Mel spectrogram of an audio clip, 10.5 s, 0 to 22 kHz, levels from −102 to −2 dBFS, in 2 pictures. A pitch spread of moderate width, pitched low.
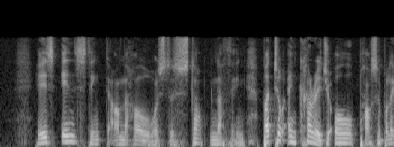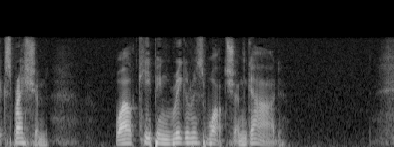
Yes: average, 4.8 semitones; low, 115 Hz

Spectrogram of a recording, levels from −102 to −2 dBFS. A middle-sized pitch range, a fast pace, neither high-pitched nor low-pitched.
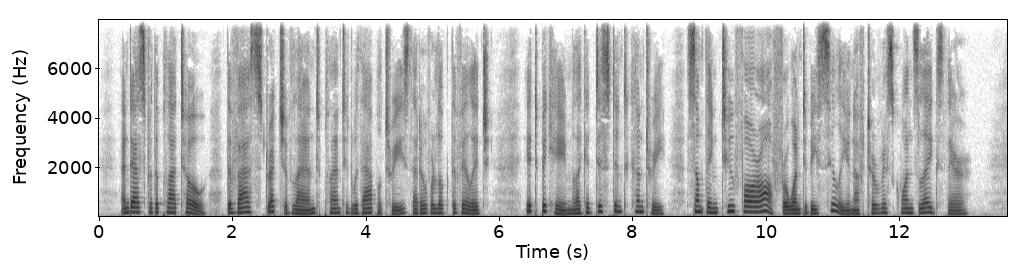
No: average, 4.3 semitones; average, 170 wpm; medium, 170 Hz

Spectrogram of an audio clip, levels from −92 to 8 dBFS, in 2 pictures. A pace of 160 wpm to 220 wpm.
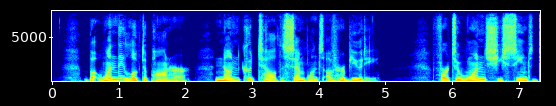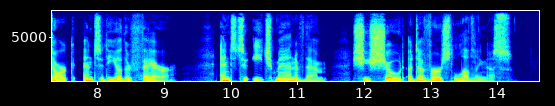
No: average, 150 wpm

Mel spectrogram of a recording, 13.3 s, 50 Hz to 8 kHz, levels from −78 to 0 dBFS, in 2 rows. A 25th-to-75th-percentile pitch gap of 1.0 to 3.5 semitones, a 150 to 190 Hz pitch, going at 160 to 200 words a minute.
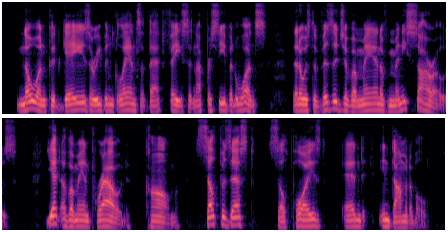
No: narrow, 2.4 semitones; low, 120 Hz; average, 170 wpm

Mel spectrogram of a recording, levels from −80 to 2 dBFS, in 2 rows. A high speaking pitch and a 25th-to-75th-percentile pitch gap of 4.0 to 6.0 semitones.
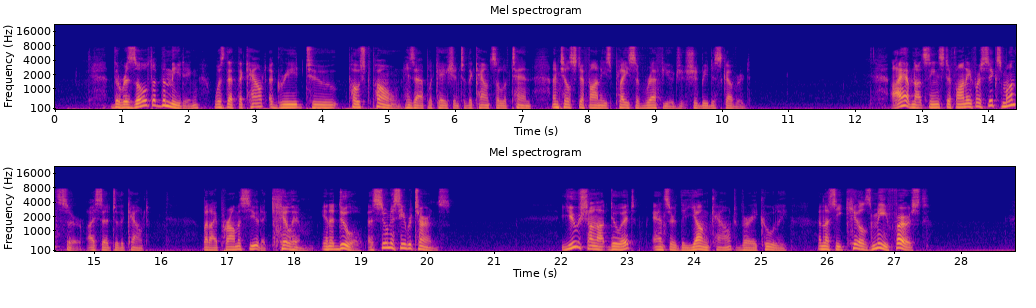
No: low, 125 Hz; average, 4.4 semitones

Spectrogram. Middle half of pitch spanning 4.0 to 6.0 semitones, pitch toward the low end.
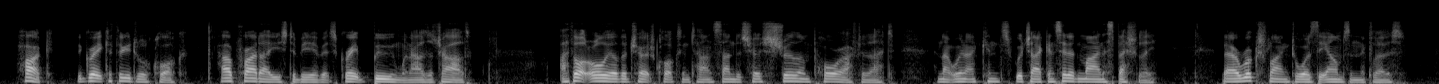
No: average, 3.2 semitones; low, 120 Hz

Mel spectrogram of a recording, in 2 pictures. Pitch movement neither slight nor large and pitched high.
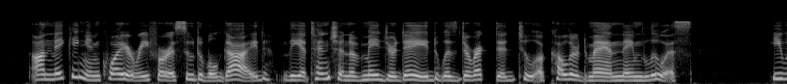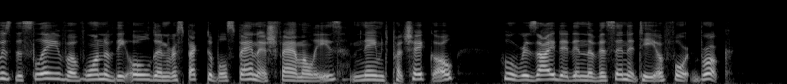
Yes: average, 3.8 semitones; high, 210 Hz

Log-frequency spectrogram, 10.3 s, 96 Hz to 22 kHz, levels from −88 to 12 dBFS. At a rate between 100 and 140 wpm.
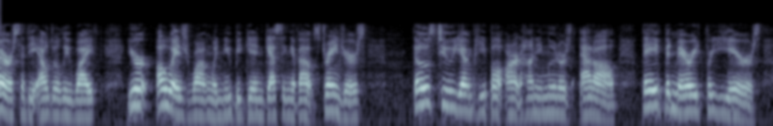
No: average, 150 wpm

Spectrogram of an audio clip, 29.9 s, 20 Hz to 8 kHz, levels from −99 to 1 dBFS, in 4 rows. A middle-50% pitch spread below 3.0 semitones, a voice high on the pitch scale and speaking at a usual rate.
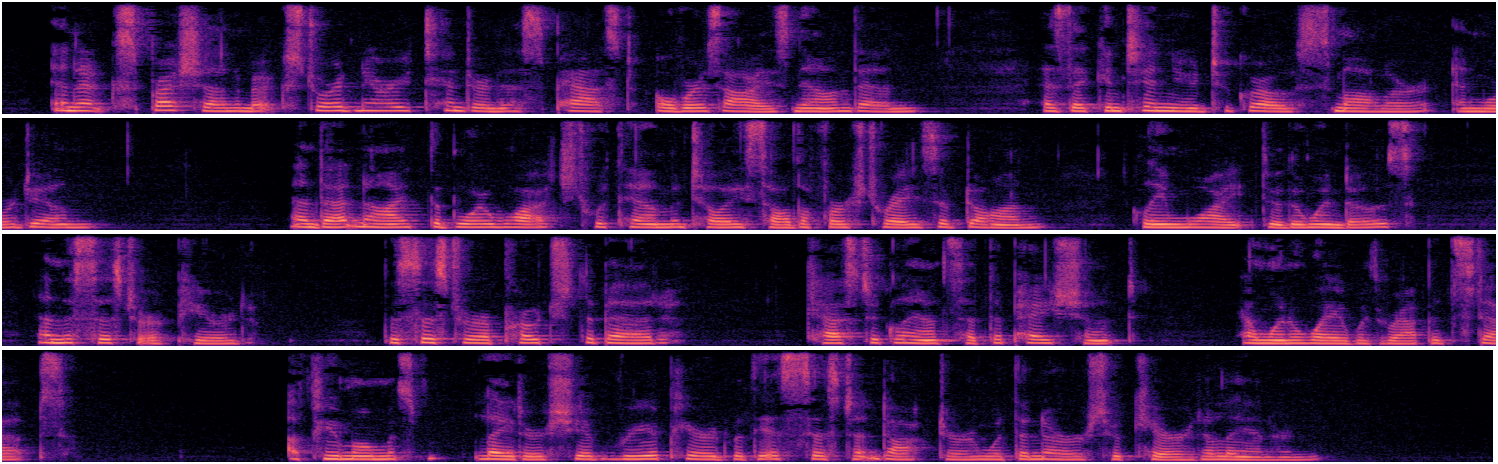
Yes: narrow, 2.4 semitones; high, 225 Hz; average, 170 wpm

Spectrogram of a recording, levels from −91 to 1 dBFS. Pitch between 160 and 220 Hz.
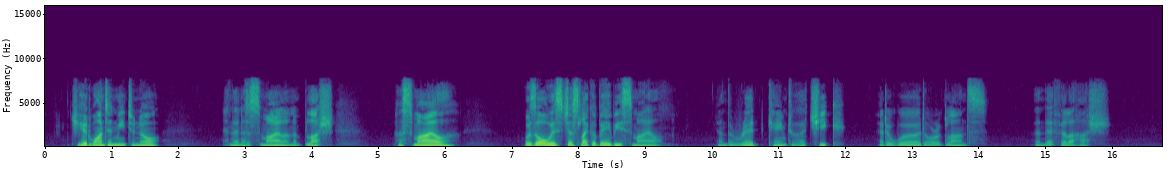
No: low, 120 Hz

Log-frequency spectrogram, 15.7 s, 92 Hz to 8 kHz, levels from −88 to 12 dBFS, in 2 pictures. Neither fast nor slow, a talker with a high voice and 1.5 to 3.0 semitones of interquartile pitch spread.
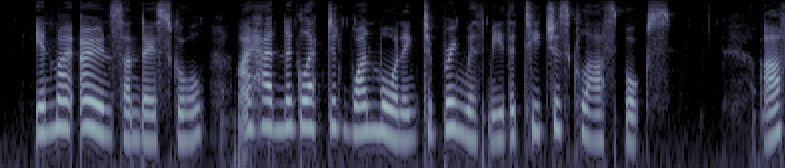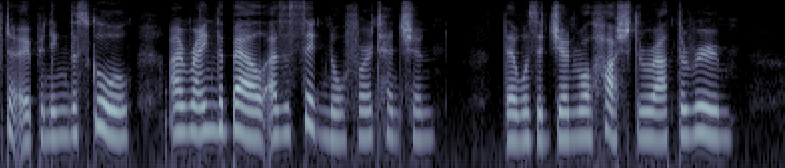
No: average, 150 wpm; high, 215 Hz; average, 3.7 semitones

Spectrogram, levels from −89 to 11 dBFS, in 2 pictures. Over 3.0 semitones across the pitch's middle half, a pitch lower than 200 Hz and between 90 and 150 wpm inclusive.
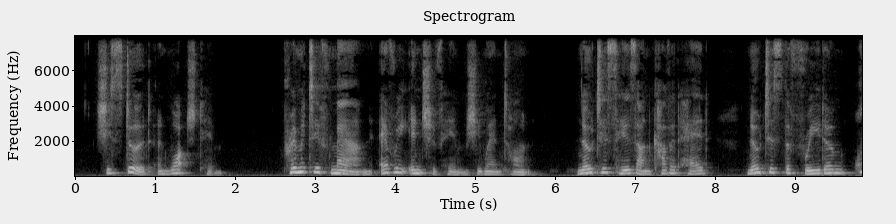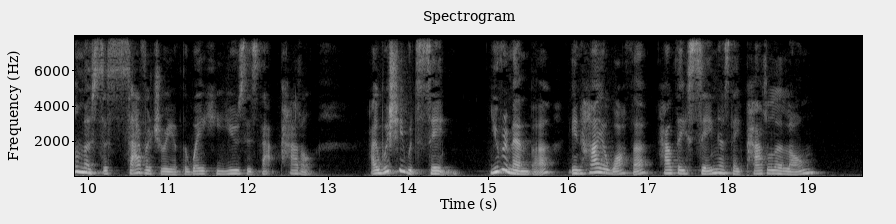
Yes: average, 5.1 semitones; medium, 185 Hz; average, 145 wpm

